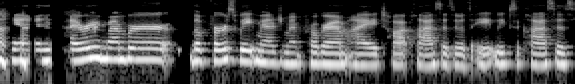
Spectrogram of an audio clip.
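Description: Over noticeable background noise, a woman speaks at medium pitch and a moderate pace with ordinary pitch variation and hardly any pauses. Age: 40s. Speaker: registered dietitian. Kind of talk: casual interview chat. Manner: laughs often.

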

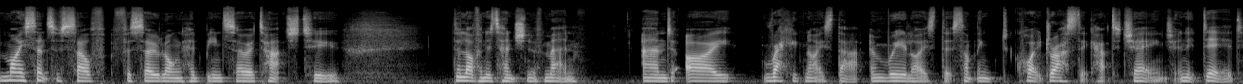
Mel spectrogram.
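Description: A woman with a southern English accent speaks at a fairly slow pace in a very deep, low pitch with vocal fry. Her intonation is monotone and flat, and the recording is very clean with a silent background. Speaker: journalist and author. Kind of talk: interview conversation.

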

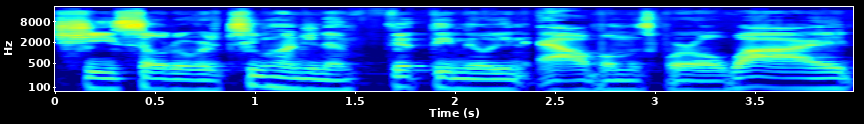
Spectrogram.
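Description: A man with a very deep, low voice and a Southern US accent, fairly even intonation and a fairly slow pace, on a very clean recording with a silent background. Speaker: podcast host. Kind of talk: news commentary monologue.

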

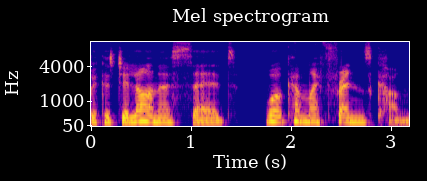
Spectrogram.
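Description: A woman with an English accent, fairly low pitch and vocal fry, at a moderate pace. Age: 40s. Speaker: author and charity founder. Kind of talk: interview storytelling.

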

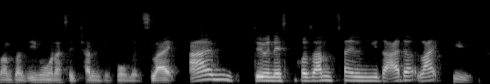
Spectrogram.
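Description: A man with a London accent talks very fast, his pitch swinging very widely. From South London, England. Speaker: playwright and theatre director. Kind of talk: interview.

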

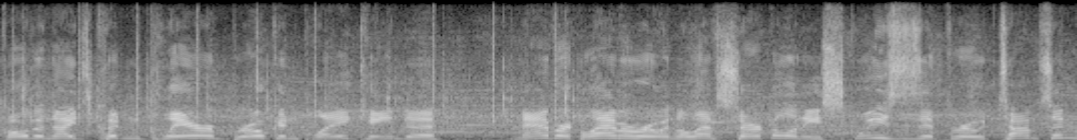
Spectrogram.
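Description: An extremely high-pitched male voice over music in the background. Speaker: hockey play-by-play broadcaster. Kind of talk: live hockey play-by-play commentary. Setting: arena broadcast booth. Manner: rapid-fire, clipped calls of names and puck movement; rises to excited goal calls with a laugh.

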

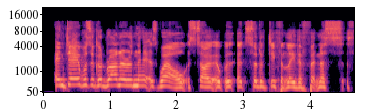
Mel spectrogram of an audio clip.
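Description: Against a quiet background, a woman with a New Zealand accent talks with ordinary pitch variation. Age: 30s. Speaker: media personality and podcast producer. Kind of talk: casual interview chat.

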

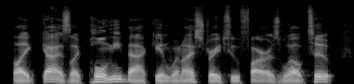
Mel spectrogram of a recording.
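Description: In a very clean, dry, close recording with no echo and a silent background, a man with a normal speaking voice talks at a fairly low pitch and moderate pace, with ordinary pitch variation. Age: 20s. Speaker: podcast host and contractor. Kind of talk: casual chat.

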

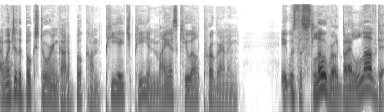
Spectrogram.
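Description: In a normal speaking voice, a man talks at a fairly quick pace with lively intonation and medium pitch, the sound dry and close with no echo on a very clean recording over a silent background. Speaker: author reading own book. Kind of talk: reading aloud.

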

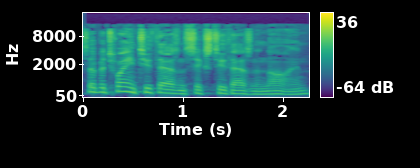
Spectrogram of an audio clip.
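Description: A man with an Australian accent speaks at a medium pitch with ordinary pitch variation. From born in Britain, lived in Australia about 30 years. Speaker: podcast guest, musician and theatre director.

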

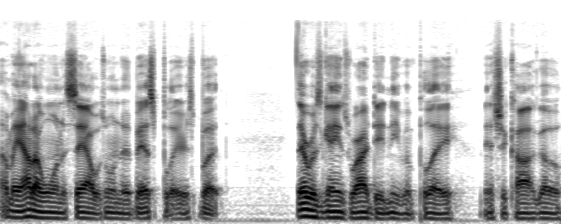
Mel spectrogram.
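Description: A man with a North Carolina accent speaks at a very fast pace in a very deep, low pitch with vocal fry. His intonation is monotone and flat, on a very clean recording with a silent background. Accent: US Southern (North Carolina). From southeastern North Carolina, rural coast. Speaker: former pro basketball player. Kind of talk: interview.

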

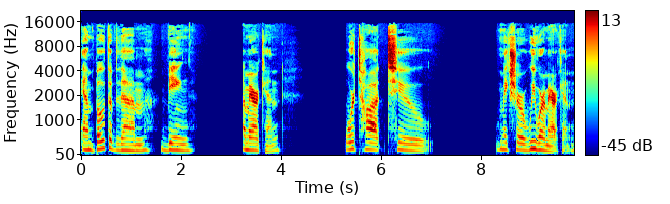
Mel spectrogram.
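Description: A woman at a fairly low pitch, very slow, with long, frequent pauses, fairly even intonation and very even loudness, in a very clean recording with a silent background. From US, Mexican-American family. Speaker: makeup artist and beauty entrepreneur. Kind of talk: interview conversation.

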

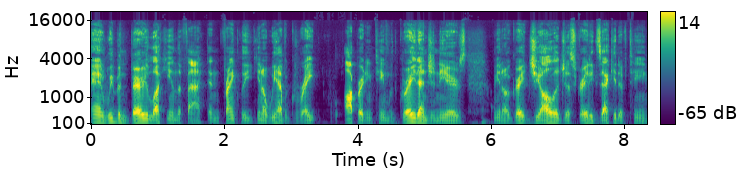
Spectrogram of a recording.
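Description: In a plain, everyday voice with an American accent, a man with a fairly low pitch and ordinary pitch variation talks at a fairly quick pace with big swings in loudness, in dry, close sound with no echo on a very clean recording with a silent background. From Houston, Texas. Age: 20s. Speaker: oil and gas executive. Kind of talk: casual chat.

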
